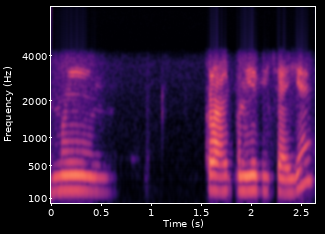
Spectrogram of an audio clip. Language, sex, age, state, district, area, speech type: Hindi, female, 18-30, Uttar Pradesh, Ghazipur, rural, conversation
